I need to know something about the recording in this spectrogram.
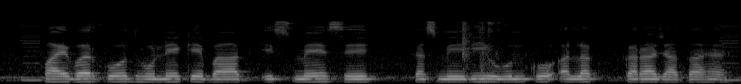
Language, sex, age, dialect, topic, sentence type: Hindi, male, 18-24, Awadhi Bundeli, agriculture, statement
